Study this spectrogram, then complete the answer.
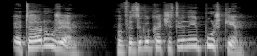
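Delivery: almost shout with surprise; stunned whispery near-yell at the guns. A narrator's reading. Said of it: "чуть не закричал он".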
